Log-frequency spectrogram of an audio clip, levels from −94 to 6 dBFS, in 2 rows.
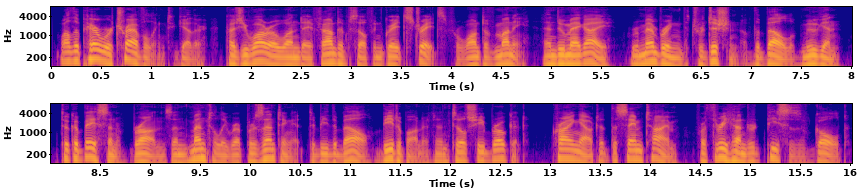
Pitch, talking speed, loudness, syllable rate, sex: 110 Hz, 220 wpm, -20 LUFS, 6.2 syllables/s, male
